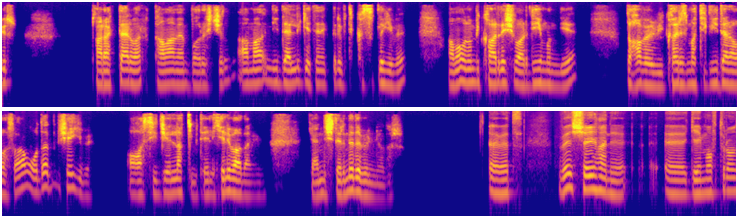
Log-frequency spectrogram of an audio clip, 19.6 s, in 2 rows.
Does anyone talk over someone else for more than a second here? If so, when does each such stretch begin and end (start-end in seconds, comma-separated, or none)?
none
